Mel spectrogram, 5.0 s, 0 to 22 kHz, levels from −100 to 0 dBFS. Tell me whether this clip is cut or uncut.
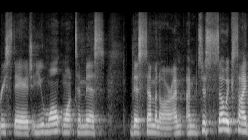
uncut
